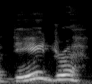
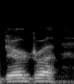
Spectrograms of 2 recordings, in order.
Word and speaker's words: Deirdre: story right now uh deidre or i guess that's how you pronounce her name deirdre um morley of ireland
